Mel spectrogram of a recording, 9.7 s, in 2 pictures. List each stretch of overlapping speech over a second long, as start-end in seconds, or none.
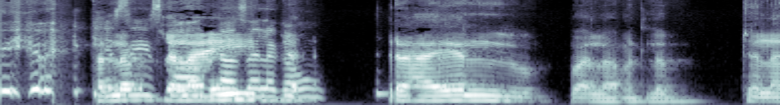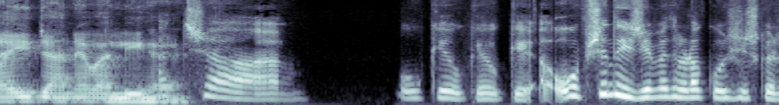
0.6-1.9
